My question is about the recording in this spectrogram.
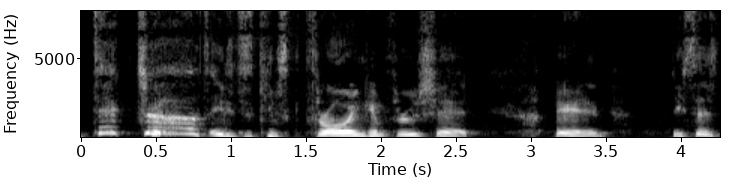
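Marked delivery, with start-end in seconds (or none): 0.1-0.9 high squealed name; mock villain plea. Retelling Boddicker pleading to RoboCop, high mock squeal. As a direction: squeak the boss's name in panic. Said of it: "He was like".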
